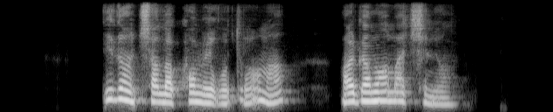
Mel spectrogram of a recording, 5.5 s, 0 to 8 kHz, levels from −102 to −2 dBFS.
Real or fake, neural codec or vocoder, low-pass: fake; codec, 16 kHz in and 24 kHz out, 1.1 kbps, FireRedTTS-2 codec; 7.2 kHz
